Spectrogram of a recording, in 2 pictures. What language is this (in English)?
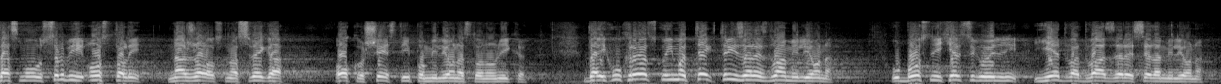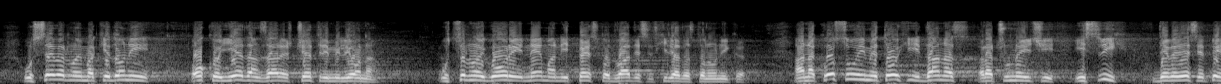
Serbian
